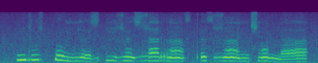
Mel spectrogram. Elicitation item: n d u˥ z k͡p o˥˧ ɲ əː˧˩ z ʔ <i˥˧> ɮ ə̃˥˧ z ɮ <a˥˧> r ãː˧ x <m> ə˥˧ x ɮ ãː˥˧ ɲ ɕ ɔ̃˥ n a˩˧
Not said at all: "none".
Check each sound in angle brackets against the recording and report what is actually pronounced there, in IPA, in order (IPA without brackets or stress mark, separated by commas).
i˥˧, a˥, pʼ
